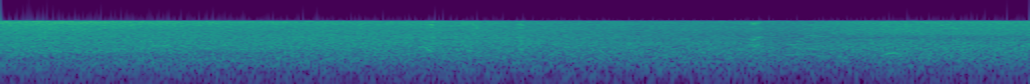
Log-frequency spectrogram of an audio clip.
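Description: A river rushes and splashes.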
